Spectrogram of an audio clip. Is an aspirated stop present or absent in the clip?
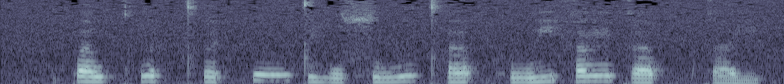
present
